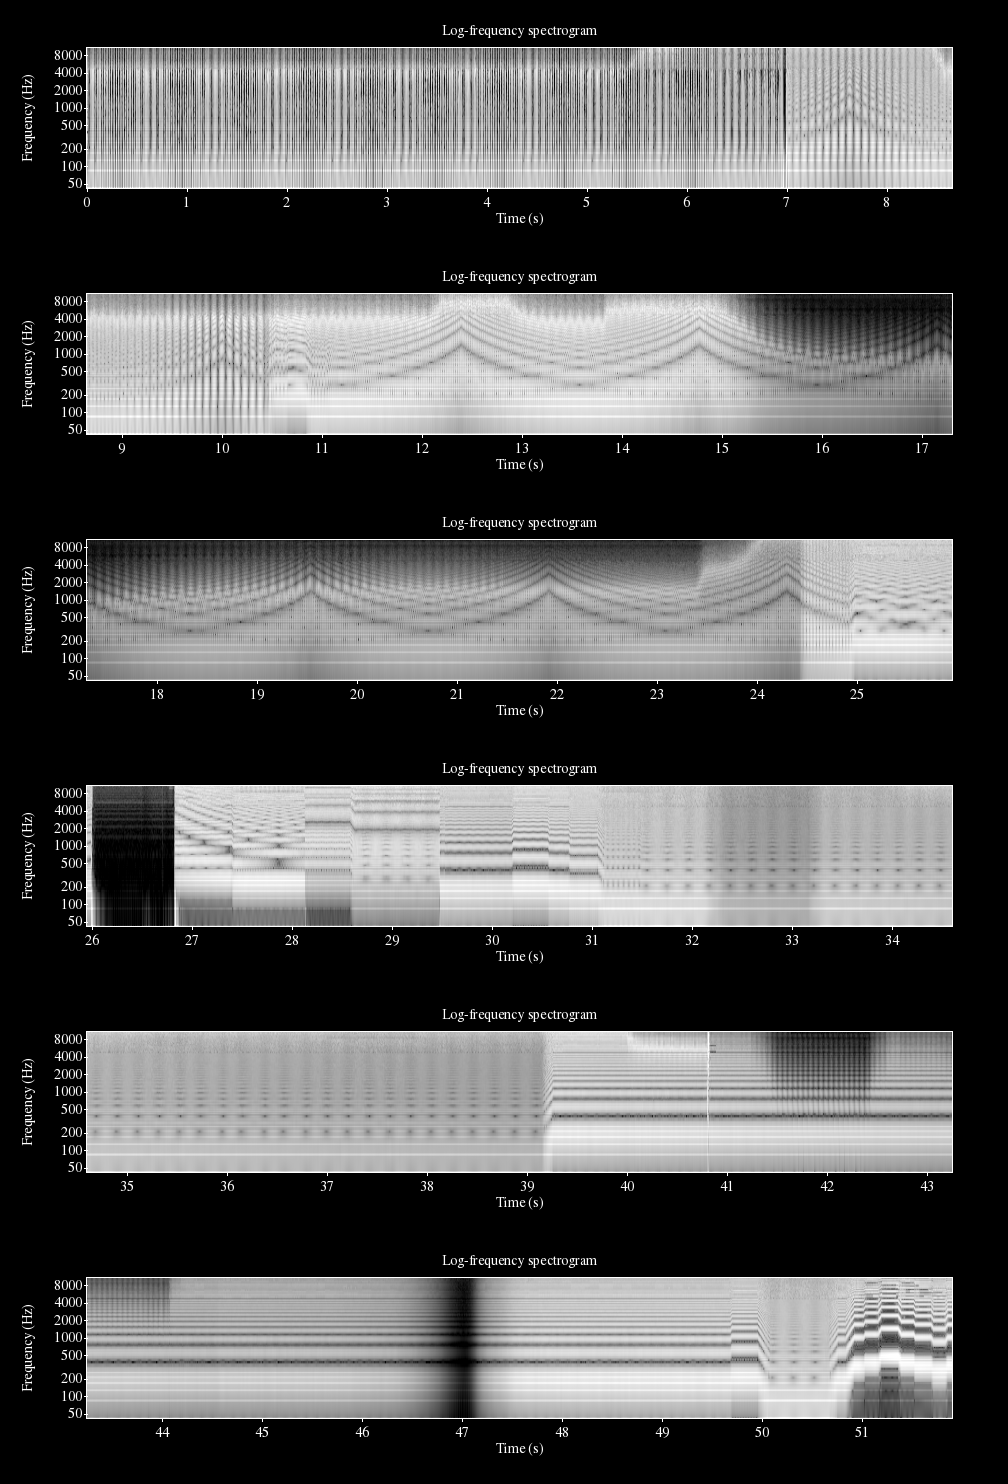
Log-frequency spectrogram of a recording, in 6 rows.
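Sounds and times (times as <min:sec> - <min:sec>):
analog synthesizer notes: 0:00.0 - 0:26.0, 0:26.8 - 0:51.9.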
